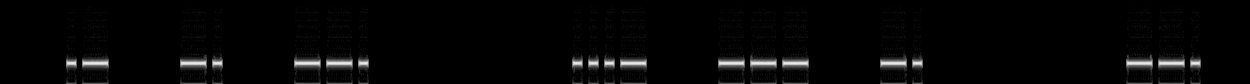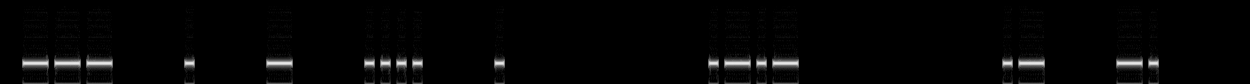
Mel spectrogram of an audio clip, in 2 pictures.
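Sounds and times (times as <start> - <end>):
morse code at 5 wpm: 0.7 - 1.1, 1.8 - 2.2, 3.0 - 3.7, 5.8 - 6.5, 7.2 - 8.1, 8.8 - 9.2, 11.3 - 12.0, 12.8 - 13.6, 15.2 - 15.4, 16.2 - 16.8, 19.6 - 20.5, 22.5 - 23.0, 23.7 - 24.1.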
